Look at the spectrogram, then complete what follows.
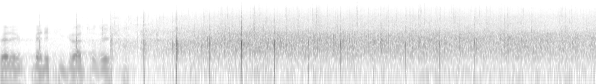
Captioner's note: audience applauding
